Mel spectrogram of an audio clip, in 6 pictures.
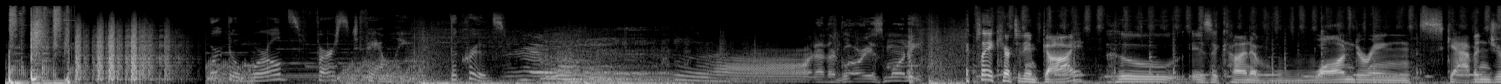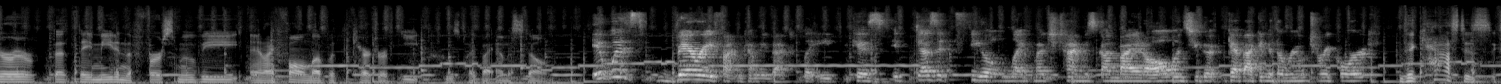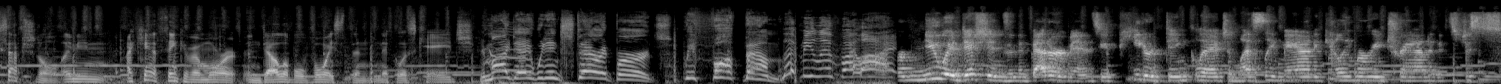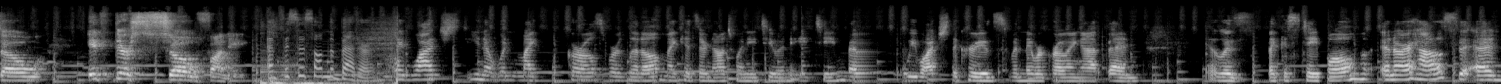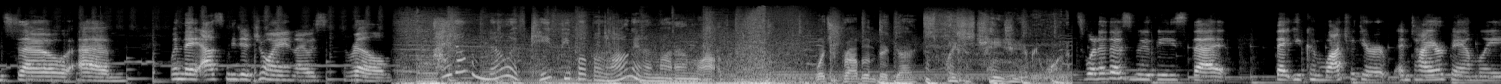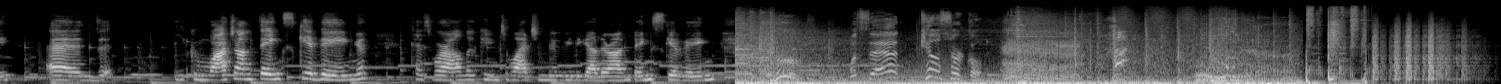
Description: We sat down with the animated film's stars Guy (Reynolds) and Eep (Stone) to hear about their return to the project after 7 years since the first flick and newcomer Mann on what it was like joining the movie she and her kids fell in love with when the children were young.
